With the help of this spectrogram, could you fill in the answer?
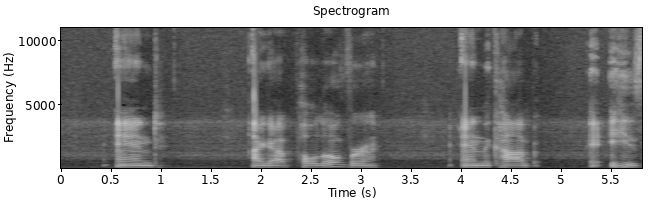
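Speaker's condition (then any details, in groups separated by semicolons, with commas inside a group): Traumatic brain injury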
